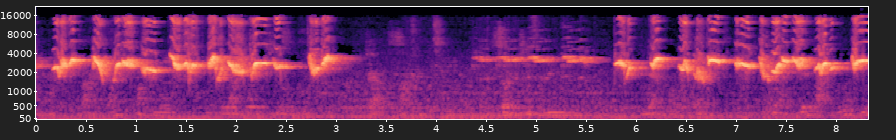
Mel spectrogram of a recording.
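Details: Lively gacor robin song: three seconds of fast, rolling, warbled notes, a quiet pause with a thin sustained whistle, then another vigorous burst of chattering, slurred phrases.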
